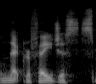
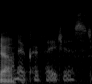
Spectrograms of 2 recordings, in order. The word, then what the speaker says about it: Necrophagist: i don't know like is it necrophagist or necrophagist all right so i've i've went between numerous pronunciations over the years i've heard more people say necrophages than anything else so that's what i'm sticking with it's like it's you say necropolis you don't say necropolis yeah necrophogest sounds quite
